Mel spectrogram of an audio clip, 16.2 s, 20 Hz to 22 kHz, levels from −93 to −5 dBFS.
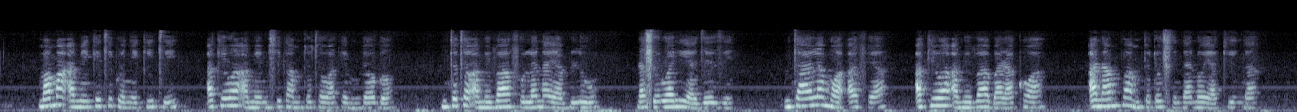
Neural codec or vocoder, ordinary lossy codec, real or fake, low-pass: none; MP3, 48 kbps; real; 7.2 kHz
